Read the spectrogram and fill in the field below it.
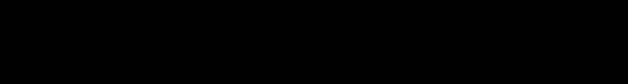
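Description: Wind blows steadily across open ground.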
